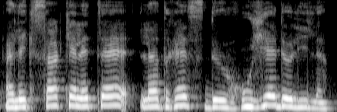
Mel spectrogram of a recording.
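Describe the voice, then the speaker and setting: A woman's voice: fairly high pitch, unhurried, mellow. Chatty French woman talking to a device. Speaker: vlogger. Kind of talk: casual chat.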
